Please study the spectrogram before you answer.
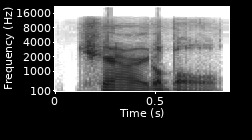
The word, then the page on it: charitable: American English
